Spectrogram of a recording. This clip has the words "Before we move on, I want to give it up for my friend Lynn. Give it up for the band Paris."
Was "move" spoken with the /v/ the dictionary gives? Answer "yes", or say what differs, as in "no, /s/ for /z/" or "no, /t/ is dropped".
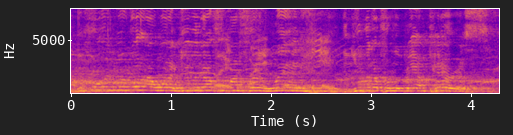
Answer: no, /v/ is dropped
